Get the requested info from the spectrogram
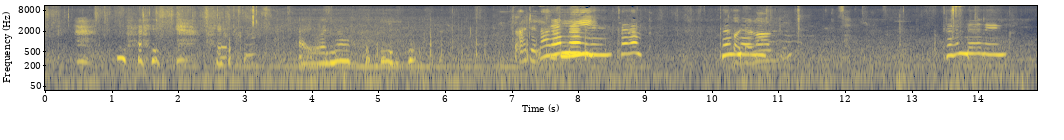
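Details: Meowing cat, from a street cat compilation, gives three bent, wavering meows in the second half, with a person's coaxing speech and soft background chatter earlier on.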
